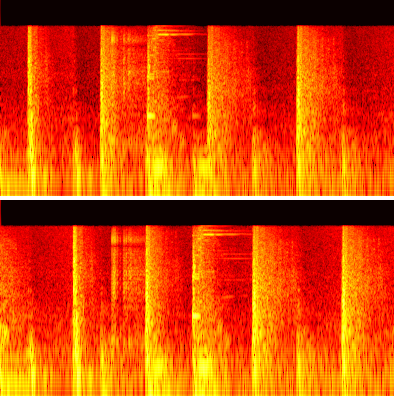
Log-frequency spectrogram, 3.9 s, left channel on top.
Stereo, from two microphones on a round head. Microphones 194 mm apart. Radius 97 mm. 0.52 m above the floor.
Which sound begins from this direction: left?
Breaking glass, at 1.1 s.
